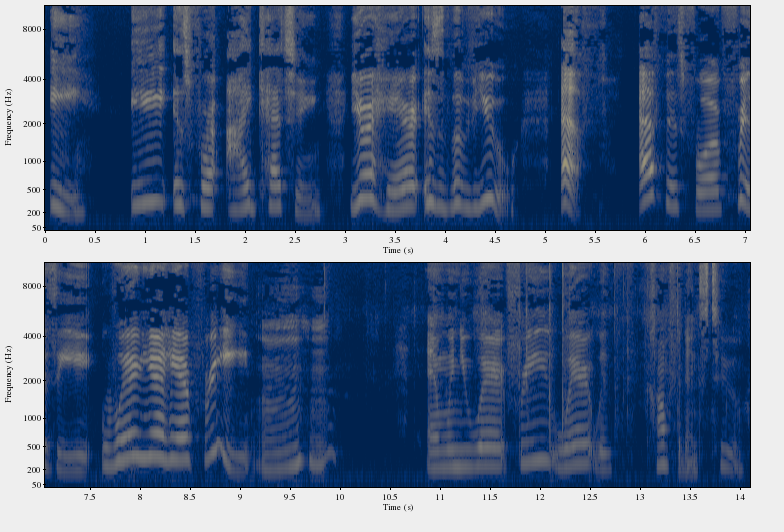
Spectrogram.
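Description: Female story-time host, higher-pitched, unhurried delivery, encouraging read-aloud for kids. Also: expressive. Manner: encouraging, affirming, addresses young listeners directly. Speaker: host reading aloud for children. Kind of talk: children's picture book read-aloud with casual comments.

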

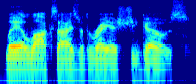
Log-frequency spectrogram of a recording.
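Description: A man's voice: medium pitch, steady tone, normal speed. A man reading screenplay stage directions as dramatic scripted narration.

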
